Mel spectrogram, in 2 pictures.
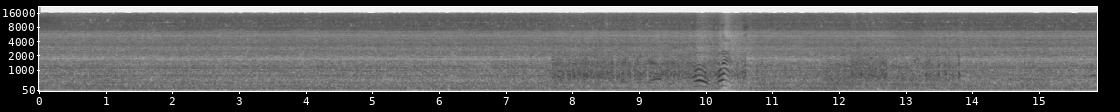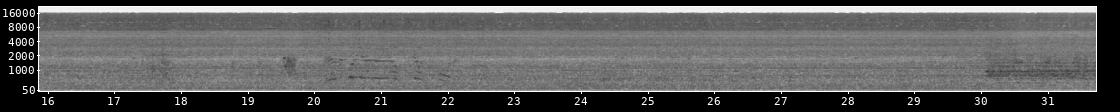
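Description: Steady drone of fire engines running at the scene, with indistinct voices for a few seconds from about eight seconds in, briefly loudest around ten seconds.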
